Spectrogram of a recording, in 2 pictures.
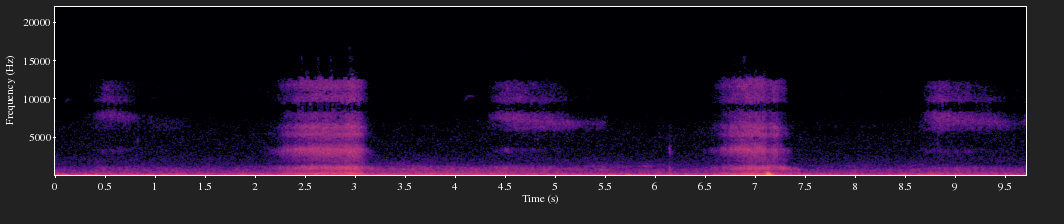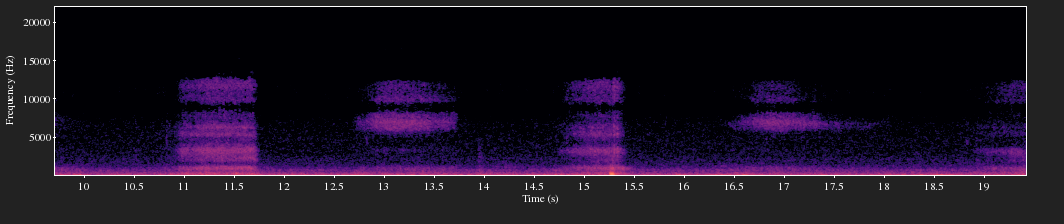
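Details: Shimao the cat asleep and snoring softly, breathy rasping snores returning roughly every two seconds, alternating with a higher airy hiss on each breath, in a quiet room.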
